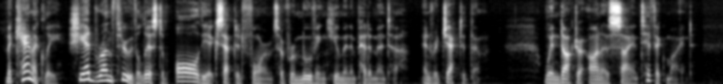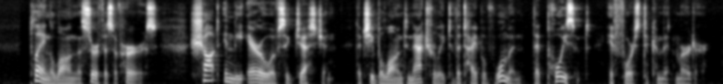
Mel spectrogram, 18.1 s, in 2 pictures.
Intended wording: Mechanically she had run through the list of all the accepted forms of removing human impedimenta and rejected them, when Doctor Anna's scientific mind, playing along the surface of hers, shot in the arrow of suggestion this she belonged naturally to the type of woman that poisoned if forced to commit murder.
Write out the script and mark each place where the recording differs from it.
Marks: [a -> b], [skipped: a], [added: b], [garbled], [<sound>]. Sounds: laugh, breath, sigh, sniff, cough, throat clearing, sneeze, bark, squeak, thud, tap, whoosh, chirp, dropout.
Mechanically she had run through the list of all the accepted forms of removing human impedimenta and rejected them, when Doctor Anna's scientific mind, playing along the surface of hers, shot in the arrow of suggestion [this -> that] she belonged naturally to the type of woman that poisoned if forced to commit murder.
